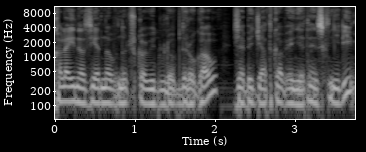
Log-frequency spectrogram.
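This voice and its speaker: Here a man speaks at a moderate pace and a medium pitch. His intonation is fairly even. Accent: Polish. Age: 70s. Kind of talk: interview. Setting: outdoor business forum.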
